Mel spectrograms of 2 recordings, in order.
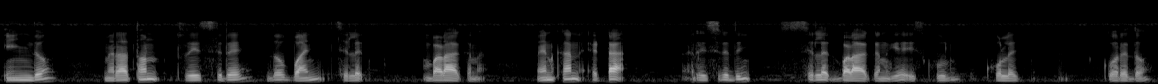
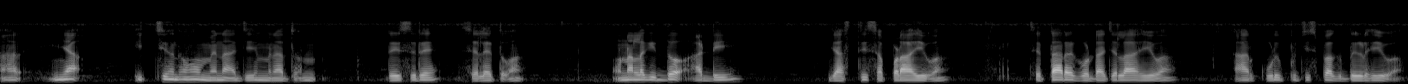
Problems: constant background noise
